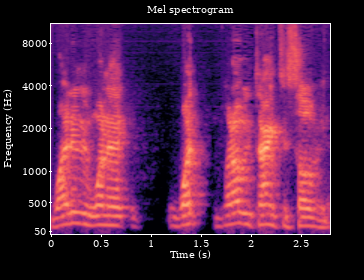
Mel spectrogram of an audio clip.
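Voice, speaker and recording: With an Israeli accent, a man speaks in a somewhat breathy voice. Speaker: software engineer, conference speaker. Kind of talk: conference talk. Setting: online conference with live chat. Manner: halting, many fillers.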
